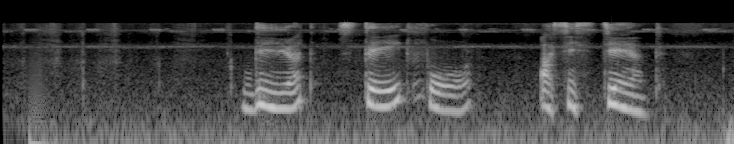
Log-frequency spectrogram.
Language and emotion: Russian, neutral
